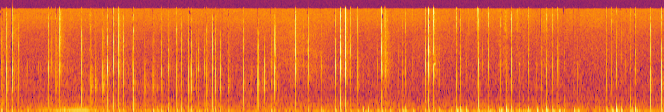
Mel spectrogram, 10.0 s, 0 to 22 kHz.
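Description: Long acrylic nails tap and scratch the back and edges of a hand-sized smartphone in a glossy lavender plastic case with gold edges and a heart on the back, held close to the mic. Rapid, dry, sharp clicks with almost no ring stand out against a quiet background, bright ticking near 1.6 kHz over light scratching. A brief low rumble swells early on.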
